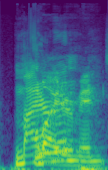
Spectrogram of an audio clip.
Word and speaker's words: Meiterman: Meiterman, pronouncing that right? Meiterman. See, I knew it would be something weird with the I.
